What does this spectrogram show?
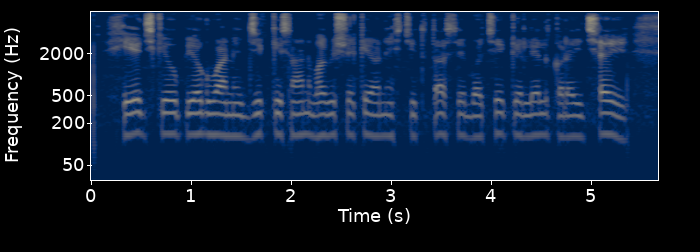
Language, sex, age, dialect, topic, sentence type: Magahi, male, 25-30, Western, banking, statement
